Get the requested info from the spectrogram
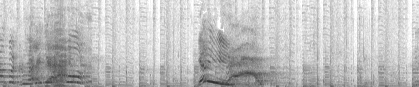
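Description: Young girls' voices, laughing and exclaiming, with one loud high squeal about four seconds in that slides down and back up in pitch, over background music with a steady beat.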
